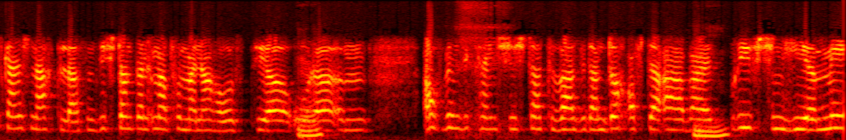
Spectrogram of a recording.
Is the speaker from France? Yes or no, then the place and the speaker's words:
no; Turkey; Auch, sagen wir mal so, ich bin Türkin.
